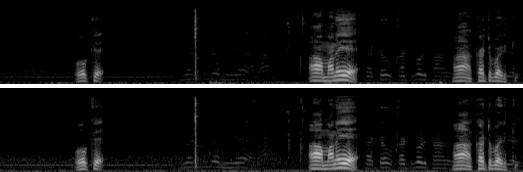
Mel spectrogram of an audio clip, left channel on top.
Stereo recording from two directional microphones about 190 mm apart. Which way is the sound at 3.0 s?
10° left (ahead or behind).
